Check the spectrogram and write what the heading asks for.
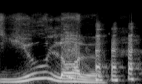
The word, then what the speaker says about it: YouLol: Ang pronunciation nito is YouLol.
